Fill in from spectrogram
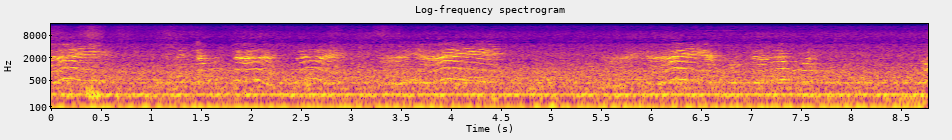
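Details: Talking parrot in Sri Lanka that counts and sings, giving a string of short harmonic, voice-like phrases with rising and falling sweeps, several in quick bursts over steady low background hum.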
